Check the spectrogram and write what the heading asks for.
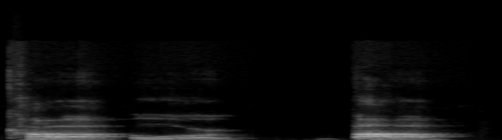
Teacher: if it's in the end, like ka or ba, they won't pronounce the R. It will be non-rhotic.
